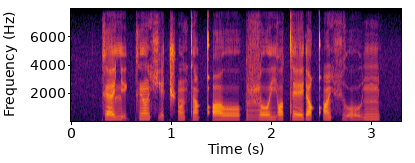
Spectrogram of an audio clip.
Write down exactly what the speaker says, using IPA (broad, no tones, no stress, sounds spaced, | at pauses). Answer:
k ɛ lʲ ḛ kʲ õ ç ɛ̰ t͡ʃʼ õ t ẽ qʼ o | ɮ o j ɔ t e ɾʲ o qʼ õ ç o̰ ɲ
